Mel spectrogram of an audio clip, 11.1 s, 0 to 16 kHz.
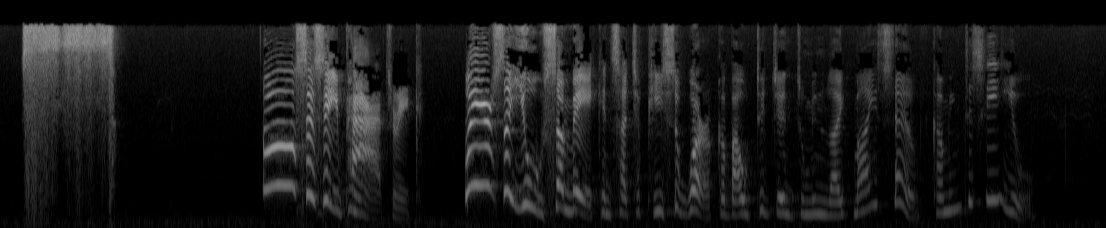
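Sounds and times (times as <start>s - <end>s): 
serpent hissing: 0.2s - 1.2s
speech: 3.2s - 4.3s, 4.9s - 10.4s.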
